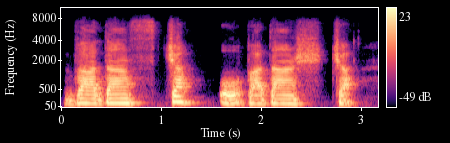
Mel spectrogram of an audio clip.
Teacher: you have got to pronounce as two distinct sounds, the sibilant, which you can say is a se or a sh, and the ch at the end has got to come out as a distinct ch. So you can say, I think we've established, you can say correctly, vadascha or vadashcha, but you've got to pronounce them both distinctly, ch or ch.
